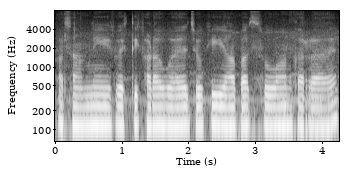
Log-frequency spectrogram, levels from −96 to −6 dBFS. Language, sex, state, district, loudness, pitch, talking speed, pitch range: Hindi, male, Madhya Pradesh, Umaria, -15 LUFS, 115 Hz, 225 wpm, 115-120 Hz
